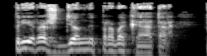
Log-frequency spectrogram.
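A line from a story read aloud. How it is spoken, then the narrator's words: Grumbled. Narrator (Russian): пробурчал как-то таджик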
